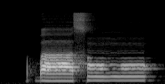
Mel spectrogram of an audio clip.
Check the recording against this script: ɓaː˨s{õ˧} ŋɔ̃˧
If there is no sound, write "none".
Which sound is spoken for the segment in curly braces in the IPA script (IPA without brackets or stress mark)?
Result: ɔ̃˧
